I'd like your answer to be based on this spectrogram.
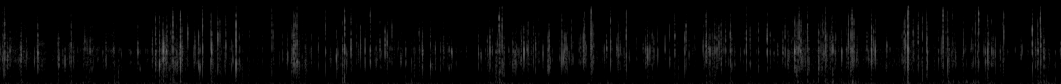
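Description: Hands press, squeeze and crinkle a small folded packet of a white paper sandwich bag with green print. Dense, bright crackling and crunching comes in quick, sharp bursts with almost no low end, swelling and easing throughout.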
